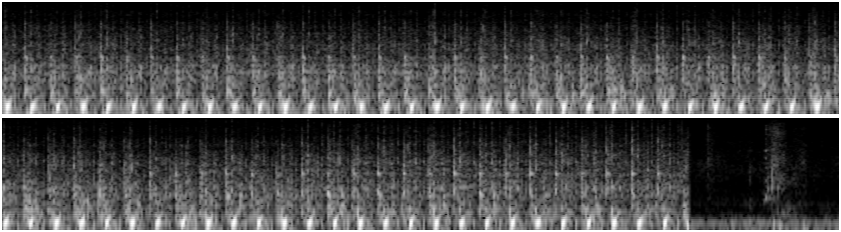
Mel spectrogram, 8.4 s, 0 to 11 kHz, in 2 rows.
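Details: Yanmar 1GM single-cylinder marine diesel from a sailboat, on a shop pallet, idling a few minutes while diluted muriatic acid flushes calcified buildup from its cooling passages: steady, even thumping about four beats a second, no misses or knocks, then shut off; normal idle.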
